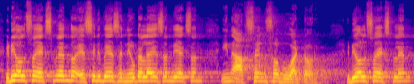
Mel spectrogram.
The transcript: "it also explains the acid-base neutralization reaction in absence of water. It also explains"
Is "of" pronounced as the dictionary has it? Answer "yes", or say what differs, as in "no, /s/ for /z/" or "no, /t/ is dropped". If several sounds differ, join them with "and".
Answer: no, /p/ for /v/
